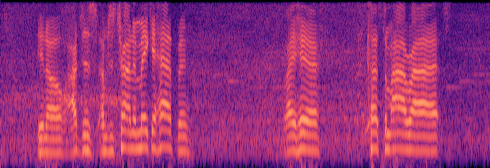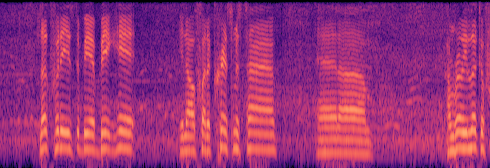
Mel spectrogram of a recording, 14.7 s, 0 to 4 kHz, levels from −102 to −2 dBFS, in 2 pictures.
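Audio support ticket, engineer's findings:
No audio faults found; nothing to report for this ticket.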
